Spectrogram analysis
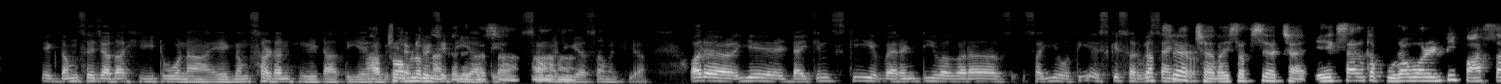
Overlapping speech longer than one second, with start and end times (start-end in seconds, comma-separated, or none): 3.7-5.8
